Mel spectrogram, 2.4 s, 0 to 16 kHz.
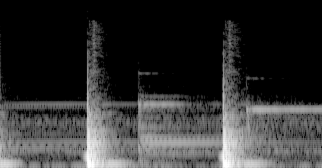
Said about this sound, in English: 3 slow knocks.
